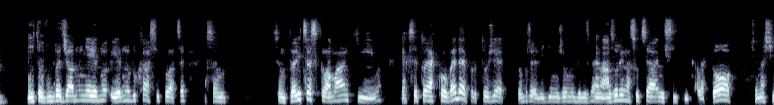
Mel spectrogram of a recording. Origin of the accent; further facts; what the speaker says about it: Karviná, Moravian-Silesian Region, Czechia; neříkám to jenom proto, že jsem Karviňák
